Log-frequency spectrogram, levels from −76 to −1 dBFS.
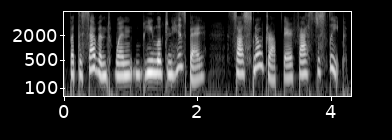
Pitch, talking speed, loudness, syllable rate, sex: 235 Hz, 195 wpm, -18 LUFS, 5.0 syllables/s, female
